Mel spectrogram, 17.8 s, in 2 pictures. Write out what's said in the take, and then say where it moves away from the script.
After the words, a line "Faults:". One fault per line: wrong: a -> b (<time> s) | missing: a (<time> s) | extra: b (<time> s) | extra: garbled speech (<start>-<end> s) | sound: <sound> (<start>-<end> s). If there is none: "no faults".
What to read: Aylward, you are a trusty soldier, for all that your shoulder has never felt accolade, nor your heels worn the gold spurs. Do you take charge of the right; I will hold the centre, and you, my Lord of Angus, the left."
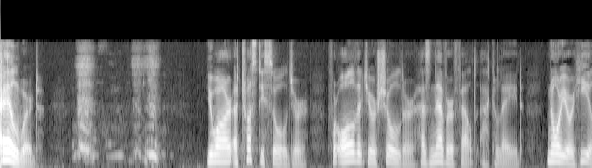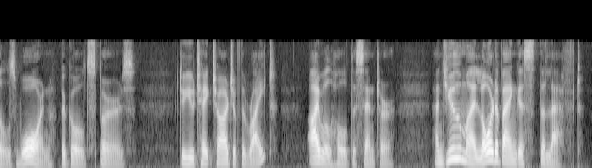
Aylward, you are a trusty soldier, for all that your shoulder has never felt accolade, nor your heels worn the gold spurs. Do you take charge of the right; I will hold the centre, and you, my Lord of Angus, the left."
Faults:
sound: sniff (1.1-2.6 s)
